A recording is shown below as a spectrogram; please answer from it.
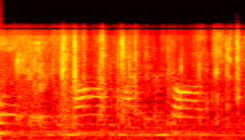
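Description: Crinkling and rustling of printer paper as a folded, cut paper snowflake is pulled open by hand, a quick run of small crackles, with a voice murmuring briefly.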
